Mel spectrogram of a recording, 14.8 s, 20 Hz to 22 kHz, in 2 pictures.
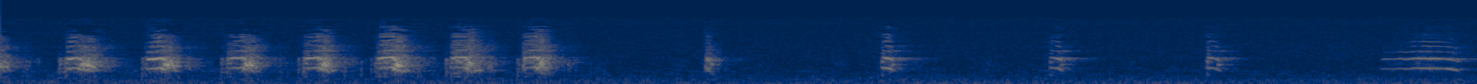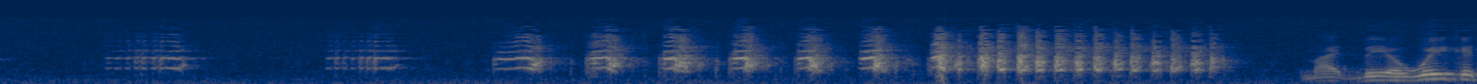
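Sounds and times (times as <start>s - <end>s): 
imitated tom turkey gobble call: 0.0s - 2.9s, 3.5s - 3.8s, 4.4s - 6.3s, 6.9s - 13.6s
speech: 14.0s - 14.7s.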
